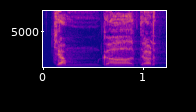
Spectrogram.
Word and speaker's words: چمگادڑ: اس کا تلفظ چے پر زبر چمگادڑ.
